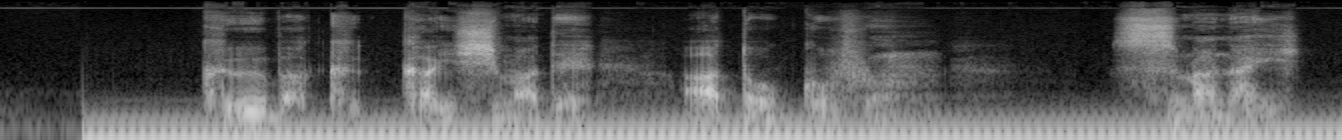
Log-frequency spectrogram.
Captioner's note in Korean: 空爆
